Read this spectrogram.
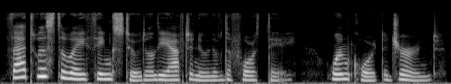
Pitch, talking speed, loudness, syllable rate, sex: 225 Hz, 215 wpm, -17 LUFS, 5.1 syllables/s, female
